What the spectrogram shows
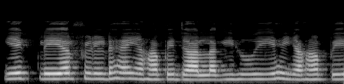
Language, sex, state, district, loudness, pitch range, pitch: Hindi, female, Haryana, Rohtak, -18 LUFS, 230-260 Hz, 240 Hz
